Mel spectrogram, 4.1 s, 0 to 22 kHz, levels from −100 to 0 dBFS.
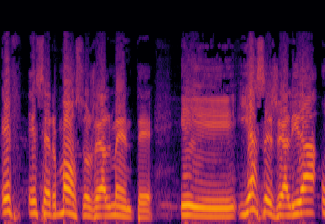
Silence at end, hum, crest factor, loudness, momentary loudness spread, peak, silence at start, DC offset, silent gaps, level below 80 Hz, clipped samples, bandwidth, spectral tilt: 0 s; none; 10 dB; -26 LUFS; 7 LU; -16 dBFS; 0 s; under 0.1%; none; -60 dBFS; under 0.1%; 12 kHz; -6 dB/octave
